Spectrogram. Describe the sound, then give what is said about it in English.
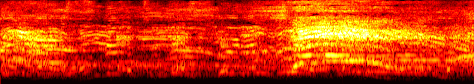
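A crowd of students at a vigil for a student who was shot reacting loudly, many voices overlapping in raised, agitated chatter with bursts of shouting, swelling louder toward the end and holding steady throughout. “And instead they get this reaction. You can't reason with this crowd.”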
